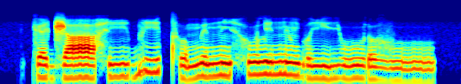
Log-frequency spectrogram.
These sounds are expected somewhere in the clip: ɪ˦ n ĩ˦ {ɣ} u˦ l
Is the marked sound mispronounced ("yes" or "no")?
yes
